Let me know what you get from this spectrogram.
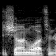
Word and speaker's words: Deshaun Watson: They signed Deshaun Watson, right? Am I saying the name right? – Yeah.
